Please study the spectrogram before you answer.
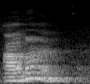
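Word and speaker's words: אמן: amen it's spelled a m a n it's pronounced amen amen it means to be firm stable established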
